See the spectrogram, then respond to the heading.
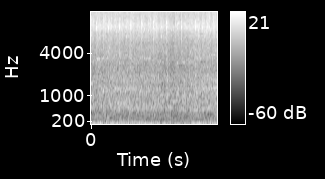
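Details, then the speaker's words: Supercharged Holden 202 six in a Torana, cold start just fired, after inlet manifold leak fix with copper gasket; steady even idle with faint blower whine, no hiss or stumble, AFR thought to look okay, hunts a little; normal. "you can hear the nice little sac of the supercharger now and that's basically a cold start I've only just fired it up and turn the Kimber on"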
